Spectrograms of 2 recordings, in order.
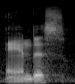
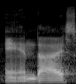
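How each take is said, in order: First: The name ends with an 'iss' sound. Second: The name ends with an 'ice' sound. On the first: The speaker calls it right. "someone told me that it's Andis" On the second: The speaker calls it wrong. "I always say Andice"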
